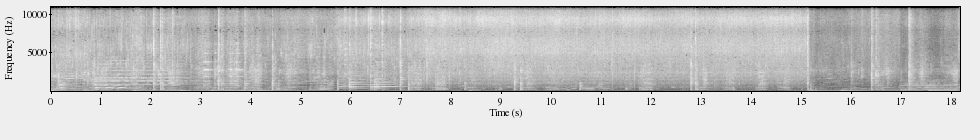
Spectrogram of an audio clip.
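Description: Garlic and sliced onion sizzling in hot oil in a large steel wok, with a long-handled metal ladle stirring and scraping against the pan in frequent clinks. The sizzling cuts off abruptly about fifteen seconds in.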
